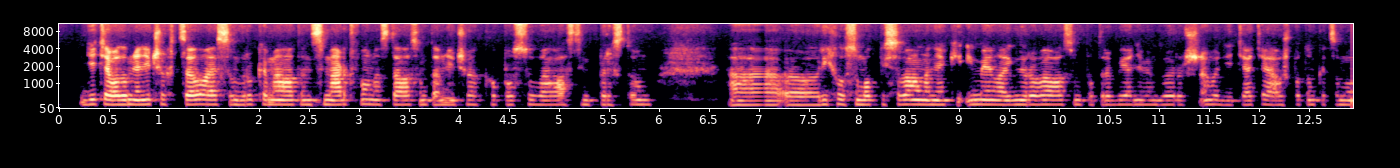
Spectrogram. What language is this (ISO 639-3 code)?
slk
